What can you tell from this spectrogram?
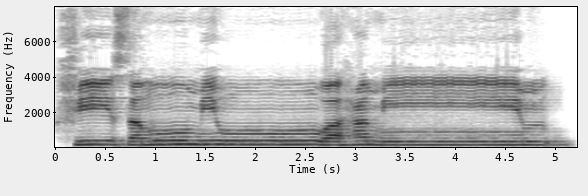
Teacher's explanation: جب وقف کریں گے تو ان دونوں زیروں کو نہیں پڑھیں گے، صرف میم کی آواز پیدا کریں گے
